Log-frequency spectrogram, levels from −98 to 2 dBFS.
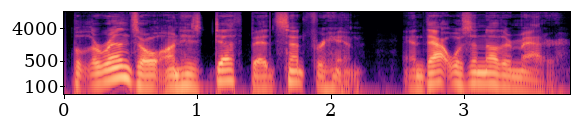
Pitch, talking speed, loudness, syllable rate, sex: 105 Hz, 205 wpm, -19 LUFS, 5.6 syllables/s, male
